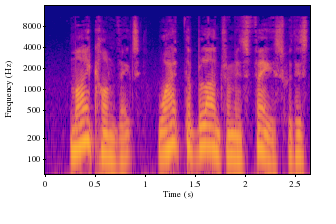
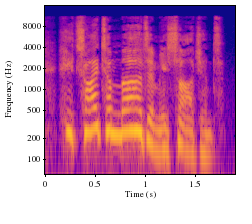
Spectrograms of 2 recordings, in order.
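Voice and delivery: higher, louder accusing cry on "murder"; loud accusation; 11 semitones higher, 5 dB louder than usual. Acted. The young convict accuses his attacker to the sergeant, loud. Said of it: "the young man said".

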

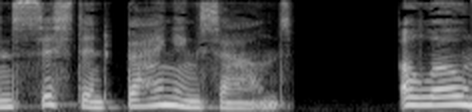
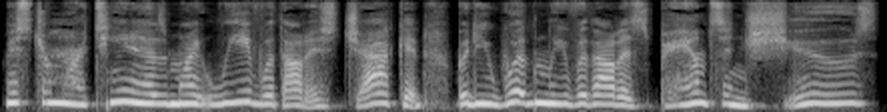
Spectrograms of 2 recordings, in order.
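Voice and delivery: put-on a bit higher, mildly alarmed boy; lightly voiced worried boy; 6 semitones higher than usual. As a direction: lightly play a boy reasoning through bad news. Narrator voices the boy Casey.

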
